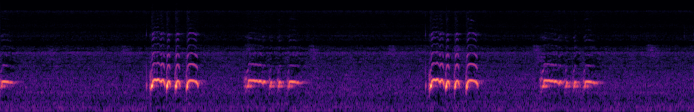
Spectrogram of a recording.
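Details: Local zebra dove lure song meant to get other zebra doves singing: paired cooing phrases, a sharp stuttering burst of coos then a softer rolling trill, repeated twice within seven seconds above a faint steady hum.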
